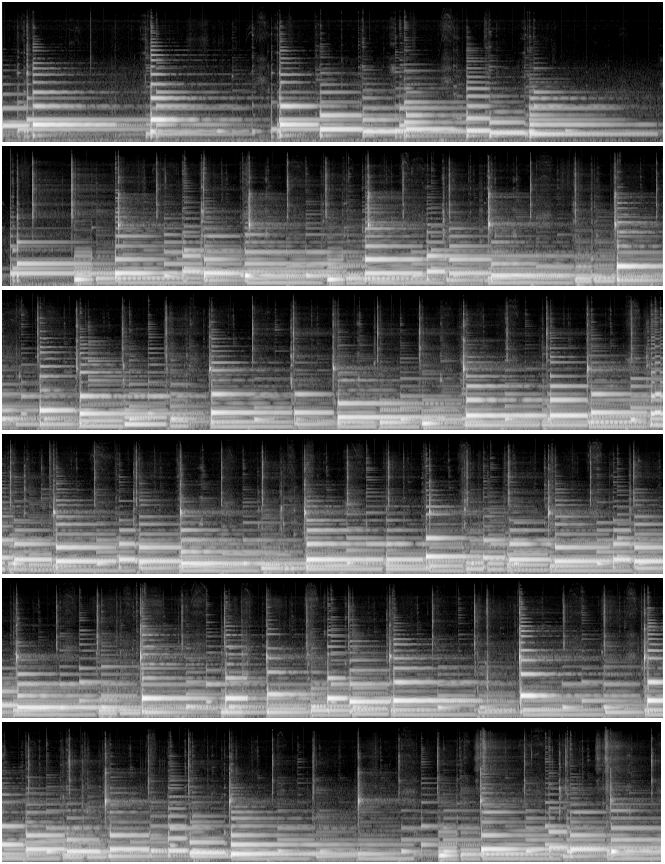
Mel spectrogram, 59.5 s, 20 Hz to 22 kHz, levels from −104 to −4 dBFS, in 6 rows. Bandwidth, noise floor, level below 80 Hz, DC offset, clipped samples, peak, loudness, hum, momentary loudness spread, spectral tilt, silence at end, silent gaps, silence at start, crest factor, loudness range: 11.5 kHz; -43 dBFS; -52 dBFS; under 0.1%; under 0.1%; -2 dBFS; -19 LUFS; none; 12 LU; -8 dB/octave; 0 s; none; 0 s; 18 dB; 4 LU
